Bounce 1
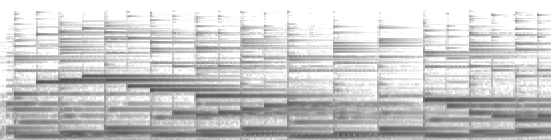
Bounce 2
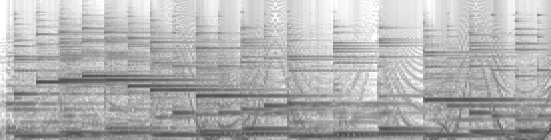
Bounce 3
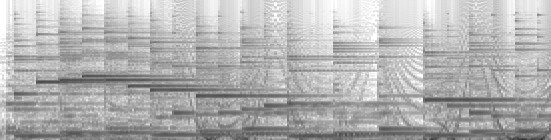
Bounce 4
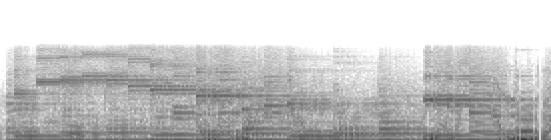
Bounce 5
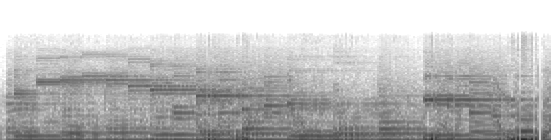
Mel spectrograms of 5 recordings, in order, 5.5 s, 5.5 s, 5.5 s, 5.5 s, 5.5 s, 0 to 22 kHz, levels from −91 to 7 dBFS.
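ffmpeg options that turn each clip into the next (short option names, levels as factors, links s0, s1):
-filter_complex "[0:a]acrossover=split=370|900|6400[s0][s1][s2][s3];[s1]acrusher=samples=42:mix=1:aa=0.000001:lfo=1:lforange=67.2:lforate=1[s4];[s0][s4][s2][s3]amix=inputs=4:normalize=0,asoftclip=type=tanh:threshold=0.0562,volume=2"
-af "asubboost=boost=5:cutoff=81"
-af "lowpass=1300,aresample=11025,aeval=exprs='max(val(0),0)':c=same,aresample=44100"
-filter_complex "[0:a]acrossover=split=2600[s0][s1];[s1]acompressor=threshold=0.00112:ratio=4:attack=1:release=60[s2];[s0][s2]amix=inputs=2:normalize=0,volume=2" -ar 16000 -c:a pcm_alaw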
